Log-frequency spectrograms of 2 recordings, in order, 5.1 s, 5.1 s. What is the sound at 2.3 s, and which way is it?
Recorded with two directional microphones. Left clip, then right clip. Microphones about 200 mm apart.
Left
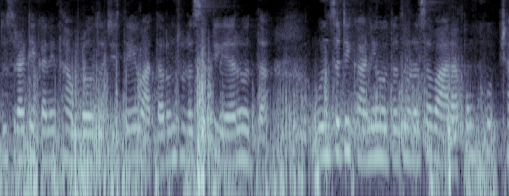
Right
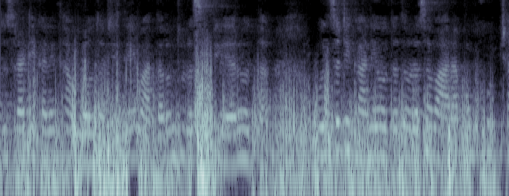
Speech, 30° left (ahead or behind).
